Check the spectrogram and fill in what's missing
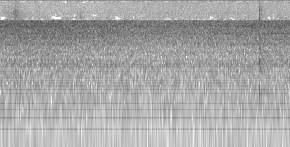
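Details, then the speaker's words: Modulated white noise from a tinnitus sound generator, rising and falling; it can be set faster like wind or slower like the sea, for tinnitus relief therapy. "questo è sempre il rumore bianco che conosciamo il rumore modulato vedete anche nel disegno Sale scende Sale"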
